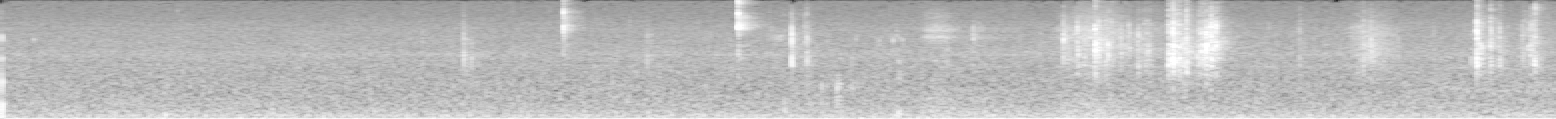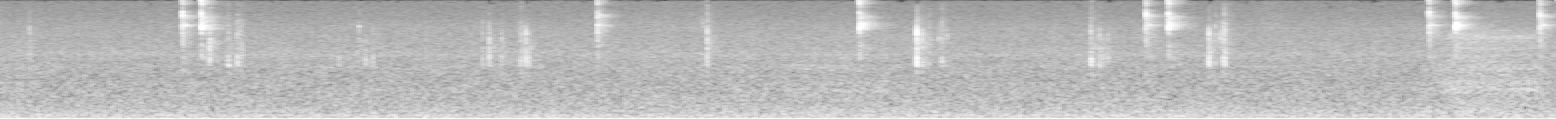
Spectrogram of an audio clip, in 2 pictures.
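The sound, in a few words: mouse clicking in Photoshop with the type tool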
